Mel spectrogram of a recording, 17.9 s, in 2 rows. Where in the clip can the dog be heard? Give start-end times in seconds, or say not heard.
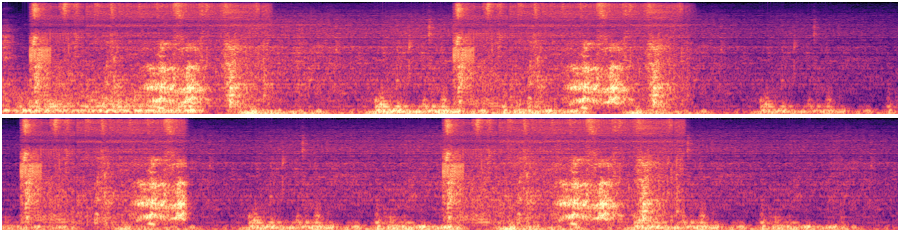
0.2-2.7, 4.5-6.9, 9.2-10.8, 13.3-15.8.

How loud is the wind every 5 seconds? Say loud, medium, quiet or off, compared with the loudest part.
loud, medium, medium, medium.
